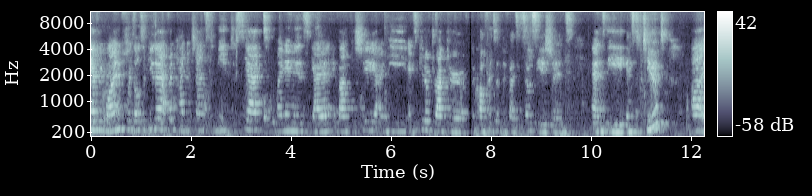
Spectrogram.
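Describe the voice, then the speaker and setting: Woman introducing a panel in a roomy hall. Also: mid-range voice. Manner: hesitant, filler-heavy introduction. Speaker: conference host, executive director. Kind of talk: formal event introduction. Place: conference hall. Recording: echoey hall, distant mic, background noise.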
